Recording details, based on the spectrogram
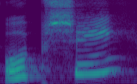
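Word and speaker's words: общий: commonly in the word opti general or common and its various derivatives such as abshizitia so that ba before the sha in opti or abshishitsya is pronounced more like a pair and there's your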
